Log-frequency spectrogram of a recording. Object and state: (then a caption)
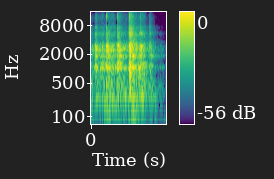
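LED batten tube light with a loose part inside. A new plastic-bodied Polycab 4-foot smart LED batten tube light, with dimming and colour changing, is shaken and gives off a quick series of bright, clicky plastic rattles that fade out within a second. The rattle is a fault: the internal LED strip is bent and coming loose from its channel.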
